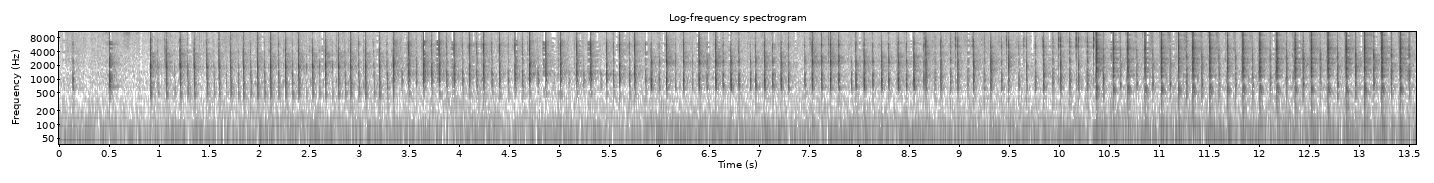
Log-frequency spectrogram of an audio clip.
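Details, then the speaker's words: NK87 aluminum keyboard with default stock stabilizers and plastic keycaps; quick keystroke clacks with hollow, rattly clatter on the long keys, stabilizer rattle. "okay so two things a those stabs suck those are the default stabs that come with the board and I don't care enough to fix it cuz the board is not the star of the show"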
